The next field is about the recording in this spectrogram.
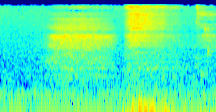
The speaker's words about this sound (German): Sie atmet.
